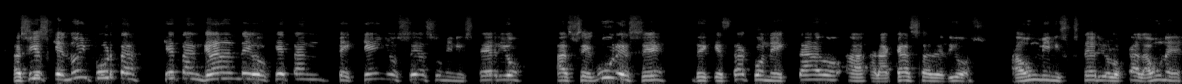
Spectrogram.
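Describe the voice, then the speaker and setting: Speaking at a fairly slow pace, a man has a high pitch and lively intonation. The sound is dry and close with no echo. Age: 80s+. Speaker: pastor. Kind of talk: sermon.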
